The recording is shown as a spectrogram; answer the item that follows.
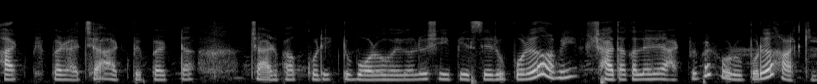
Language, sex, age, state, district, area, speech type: Bengali, female, 18-30, West Bengal, South 24 Parganas, rural, spontaneous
